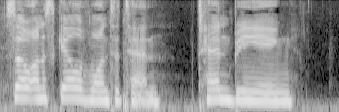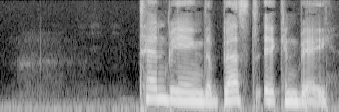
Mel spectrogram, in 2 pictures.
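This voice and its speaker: Recorded dry at studio quality, this middle-aged podcast co-host speaks slowly in a smooth, darkish, medium-pitched voice. She's chatting casually from home in upstate New York, talkative, often laughing and starting sentences over.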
